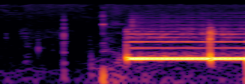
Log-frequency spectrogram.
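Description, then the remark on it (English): A steady electronic telephone ringing tone begins abruptly after a few faint clicks, holding a loud, constant mid-pitched hum with harmonics, like a call connecting and ringing out. “Who are you calling?”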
